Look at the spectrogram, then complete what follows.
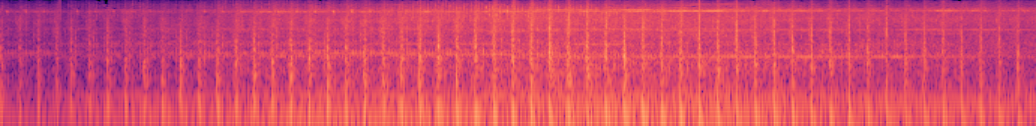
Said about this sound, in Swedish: Helikoptern som flyger in över Utöya kommer inte från polisen eller ambulansen. Det är ett filmteam från NRK.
